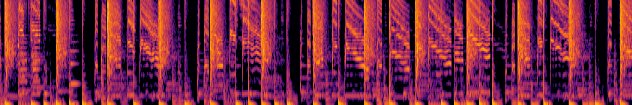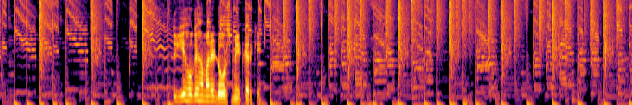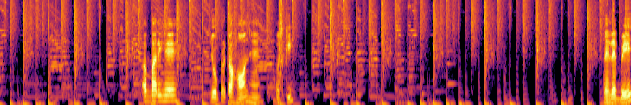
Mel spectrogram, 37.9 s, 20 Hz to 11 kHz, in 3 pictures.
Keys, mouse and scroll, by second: 0.0 click, 1.0 right click, 1.2 scroll down 1, 1.8 middle click, 3.6 click, 4.0 scroll up 1, 5.8 middle click, 6.2 middle click, 6.3 scroll down 1, 7.4 middle click, 7.6 middle click, 7.7 scroll down 1, 9.3 click, 10.5 right click, 10.9 scroll up 1, 12.0 click, 12.3 scroll up 1, 13.2 middle click, 14.5 middle click, 15.2 middle click, 15.9 click, 19.2 click, 19.6 click, 20.6 click, 22.5 click, 22.8 click, 23.0 scroll up 1, 23.5 middle click, 24.2 middle click, 25.0 ctrl+s, 25.7 scroll down 1, 27.3 click, 30.7 click, 31.5 scroll up 1, 31.6 scroll down 1, 32.9 click, 33.2 scroll down 1, 35.0 scroll down 1, 36.0 middle click.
